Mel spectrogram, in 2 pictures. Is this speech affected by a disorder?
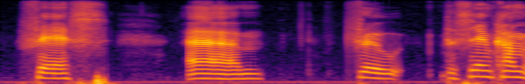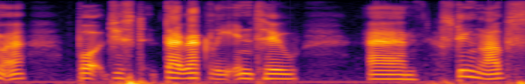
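Yes: cerebral palsy; tight muscles.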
